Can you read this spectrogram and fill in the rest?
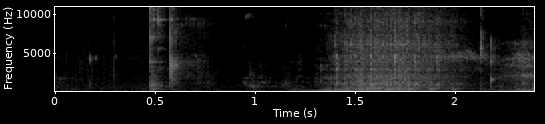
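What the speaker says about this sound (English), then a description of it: "I put the foot back down, and then I can start sewing again" A sewing machine stitches fabric for a homemade dog toy, with a few soft clicks and handling noises before the motor whirs up into a steady, fairly quiet run of stitching.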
